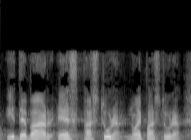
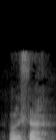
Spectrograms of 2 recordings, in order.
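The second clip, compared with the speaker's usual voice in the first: much softer, breathless wonder on "¿Dónde está?"; hushed amazement; 12 dB quieter than usual. Retold or imitated. David, moved to hear Jonatán's son lives, asks in hushed wonder. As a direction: let "¿Dónde está?" fall away softly, as if barely daring to ask. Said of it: "Imagina el corazón de David".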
